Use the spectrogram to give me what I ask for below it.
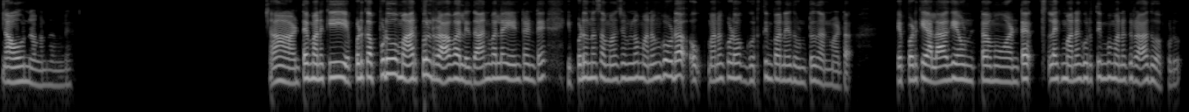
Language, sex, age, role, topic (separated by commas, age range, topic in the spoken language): Telugu, female, 30-34, host, స్టైల్‌లో మార్పు చేసుకున్న తర్వాత మీ రోజువారి ఆత్మవిశ్వాసంలో ఎలాంటి మార్పు వచ్చింది?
